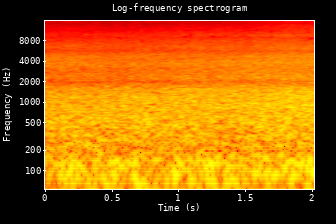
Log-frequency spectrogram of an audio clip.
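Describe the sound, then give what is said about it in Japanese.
A steady, continuous wash of ocean surf at a rocky seaside shore, with a low rumbling roar and some wind buffeting the microphone. No one speaks. “今日はちょっとね外にいるので波の音と風の音が少しうるさいかもしれないですどうかな違和感ありそうだったら次回からは改めようかなって思うんですけど海辺に来てちょっと岩場があるのでそこで今ゴローンってしながらライブを収録しています”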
